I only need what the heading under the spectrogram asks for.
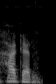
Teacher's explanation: En aquest cas jo pronunciaria hacker, vull dir, la H aspirada.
